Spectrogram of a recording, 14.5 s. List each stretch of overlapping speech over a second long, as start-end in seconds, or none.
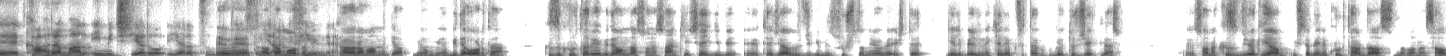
2.1-3.5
